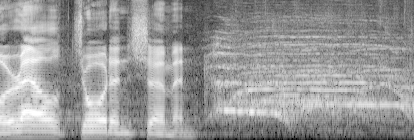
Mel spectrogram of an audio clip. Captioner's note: graduates cheering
